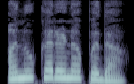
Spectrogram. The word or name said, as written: ಅನುಕರಣಪದ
